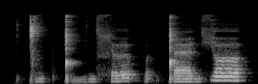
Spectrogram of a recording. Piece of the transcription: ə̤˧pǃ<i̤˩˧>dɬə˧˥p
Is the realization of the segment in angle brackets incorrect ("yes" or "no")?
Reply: no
